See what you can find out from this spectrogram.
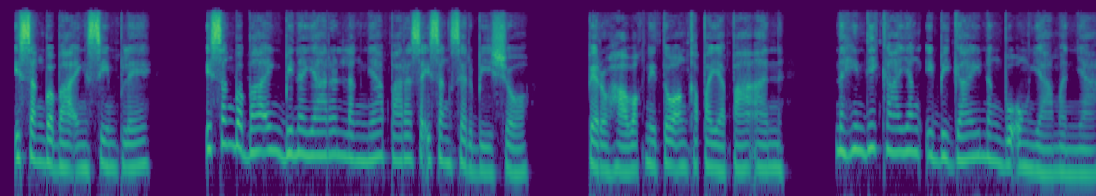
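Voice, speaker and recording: A woman's voice: deep voice, dark tone, no room sound, clean studio sound. A Filipino woman reading a scripted romance story as a dramatic narrator.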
